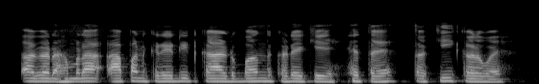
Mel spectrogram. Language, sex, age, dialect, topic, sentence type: Maithili, female, 36-40, Eastern / Thethi, banking, question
